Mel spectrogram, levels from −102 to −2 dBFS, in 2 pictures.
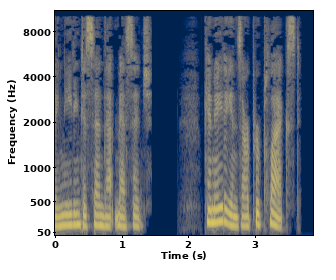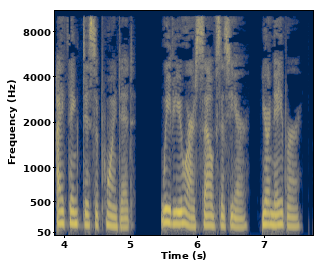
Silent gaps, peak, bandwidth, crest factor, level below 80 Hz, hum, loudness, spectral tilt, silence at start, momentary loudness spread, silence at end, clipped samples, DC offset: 1.48-1.83 s, 5.10-5.46 s; -8 dBFS; 10.5 kHz; 16 dB; -60 dBFS; none; -24 LUFS; -5 dB/octave; 0 s; 10 LU; 0.2 s; under 0.1%; under 0.1%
